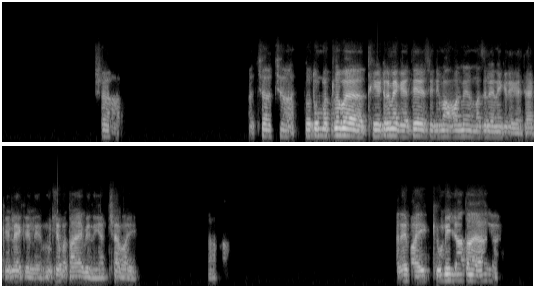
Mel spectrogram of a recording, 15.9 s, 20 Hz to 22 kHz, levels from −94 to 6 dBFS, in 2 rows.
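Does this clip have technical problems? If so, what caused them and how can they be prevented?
No, nothing in this speech clip stood out as a technical problem on listening.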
